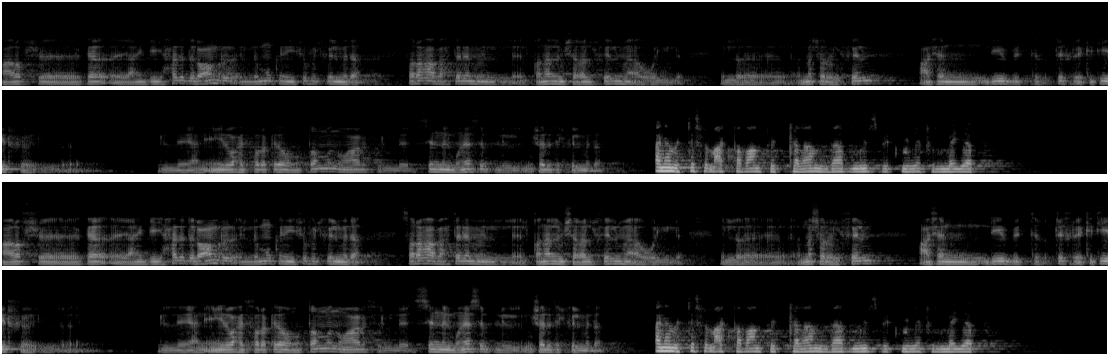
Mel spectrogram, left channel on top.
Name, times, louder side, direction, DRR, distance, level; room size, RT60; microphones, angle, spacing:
voice 1, 0.0-3.7 4.0-8.8 9.2-12.0 12.6-17.1, right 2 dB, 90° right, 1.3 m, -37 dB
voice 2, 17.6-18.7 18.9-19.8 20.1-20.8, equal, 10° left, 0.9 m, -27 dB
28.0 x 26.5 x 6.6 m
head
